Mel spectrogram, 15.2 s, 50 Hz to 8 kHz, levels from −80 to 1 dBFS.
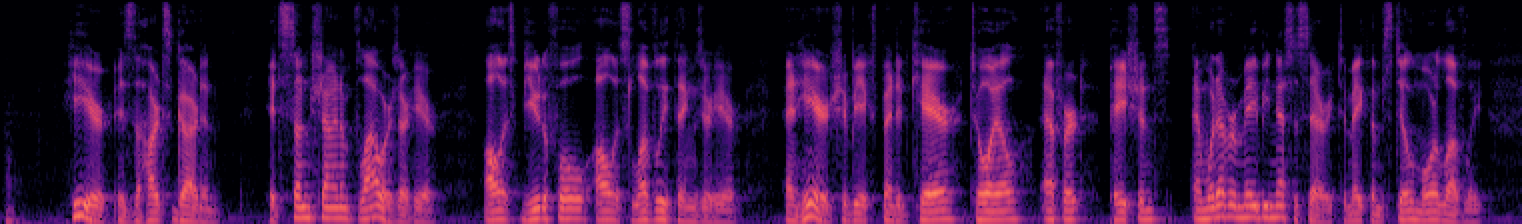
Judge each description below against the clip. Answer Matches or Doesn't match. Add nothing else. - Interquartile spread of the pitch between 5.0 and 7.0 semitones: Doesn't match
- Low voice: Matches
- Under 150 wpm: Doesn't match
